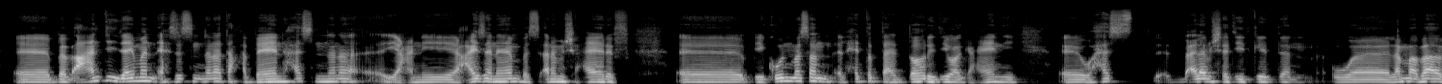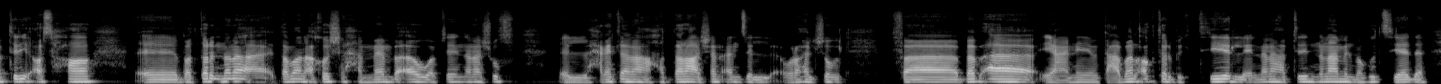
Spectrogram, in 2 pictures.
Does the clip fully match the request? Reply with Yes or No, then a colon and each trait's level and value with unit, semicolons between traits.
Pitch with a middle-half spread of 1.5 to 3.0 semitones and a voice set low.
Yes: narrow, 2.5 semitones; low, 115 Hz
